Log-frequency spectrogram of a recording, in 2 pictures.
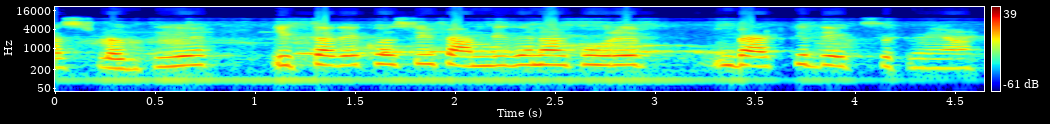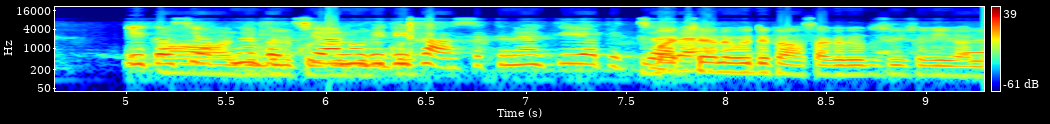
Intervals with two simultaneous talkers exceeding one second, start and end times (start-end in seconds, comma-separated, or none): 5.2-6.5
